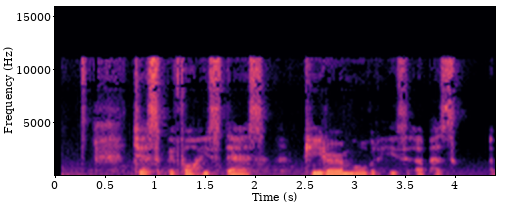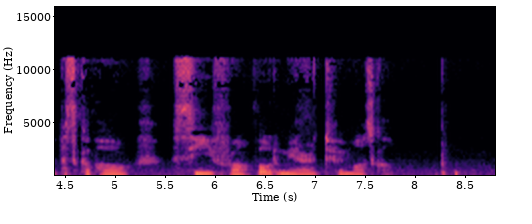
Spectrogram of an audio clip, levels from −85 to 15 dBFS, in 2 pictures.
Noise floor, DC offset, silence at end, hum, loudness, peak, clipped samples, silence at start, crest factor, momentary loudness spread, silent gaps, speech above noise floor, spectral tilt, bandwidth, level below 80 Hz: -42 dBFS; under 0.1%; 0.35 s; none; -20 LUFS; -2 dBFS; under 0.1%; 0.25 s; 20 dB; 15 LU; none; 23 dB; -4.5 dB/octave; 11.5 kHz; -52 dBFS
